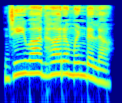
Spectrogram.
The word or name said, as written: ಜೀವಾಧಾರಮಂಡಲ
